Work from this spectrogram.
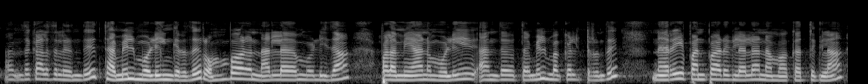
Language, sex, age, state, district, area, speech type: Tamil, female, 60+, Tamil Nadu, Erode, rural, spontaneous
